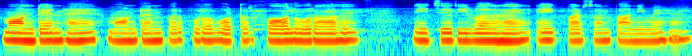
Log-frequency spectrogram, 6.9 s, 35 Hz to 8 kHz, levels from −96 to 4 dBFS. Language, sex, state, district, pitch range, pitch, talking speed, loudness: Hindi, female, Odisha, Nuapada, 155-165 Hz, 160 Hz, 145 wpm, -17 LUFS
